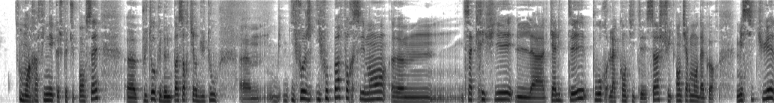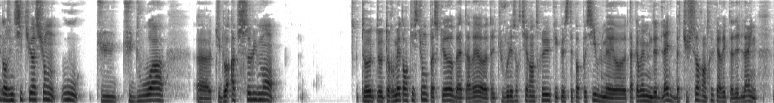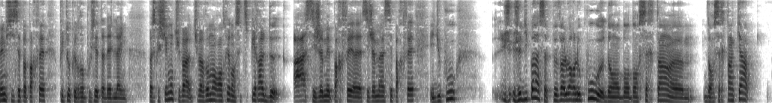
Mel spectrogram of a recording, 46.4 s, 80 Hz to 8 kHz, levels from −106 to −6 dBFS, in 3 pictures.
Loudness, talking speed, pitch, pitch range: -19 LUFS, 175 wpm, 155 Hz, 135-180 Hz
